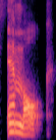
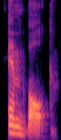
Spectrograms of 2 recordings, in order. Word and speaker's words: Imbolc: mention Imbolc, which actually in Gaelic, the B is not pronounced. It's Imbolc in Gaelic. At any rate, I've always called it Imbolc.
